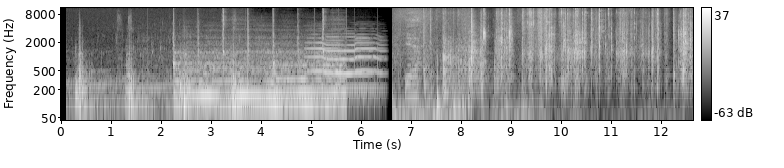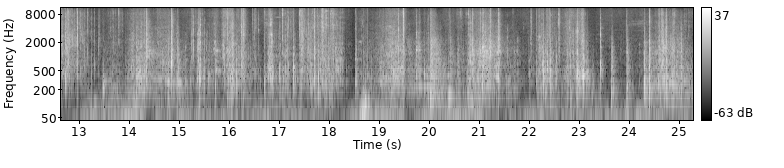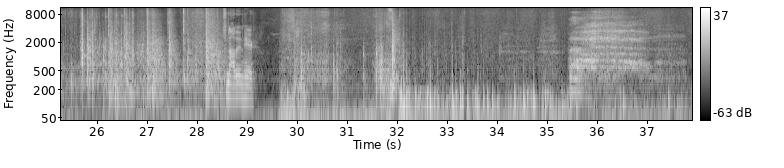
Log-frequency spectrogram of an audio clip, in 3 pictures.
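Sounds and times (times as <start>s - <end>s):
tools clinking in a drawer: 8.4s - 20.1s.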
